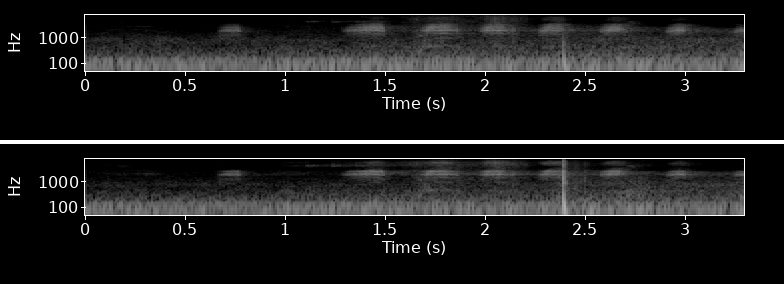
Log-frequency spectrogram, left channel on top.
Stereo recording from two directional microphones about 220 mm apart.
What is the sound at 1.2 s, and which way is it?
Duck, 45° right (ahead or behind).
